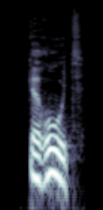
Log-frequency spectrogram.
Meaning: past participle of ruhen
- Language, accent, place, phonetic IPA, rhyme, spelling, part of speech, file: German, Germany, Berlin, [ɡəˈʁuːt], -uːt, geruht, verb, De-geruht.ogg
